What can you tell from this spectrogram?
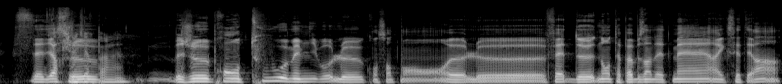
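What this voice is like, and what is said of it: Bordeaux regional French accent. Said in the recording (French): “j'ai un accent bordelais pour tout le monde, je sais que ça choque”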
